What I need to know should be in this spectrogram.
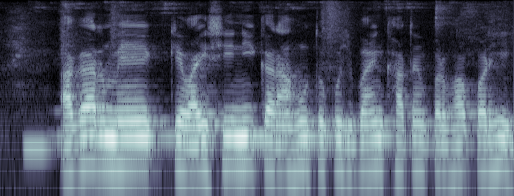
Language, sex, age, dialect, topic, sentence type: Chhattisgarhi, male, 31-35, Northern/Bhandar, banking, question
